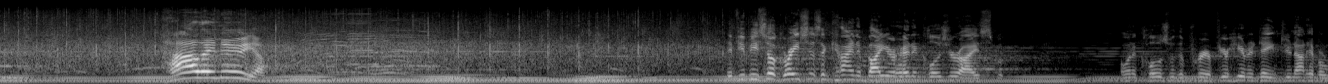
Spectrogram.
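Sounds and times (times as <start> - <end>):
audience clapping: 0.0 - 8.7
sustained organ-like tones: 0.0 - 13.2
speech: 1.7 - 3.1, 7.3 - 10.2, 11.2 - 13.2.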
